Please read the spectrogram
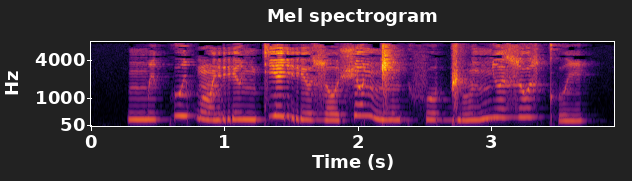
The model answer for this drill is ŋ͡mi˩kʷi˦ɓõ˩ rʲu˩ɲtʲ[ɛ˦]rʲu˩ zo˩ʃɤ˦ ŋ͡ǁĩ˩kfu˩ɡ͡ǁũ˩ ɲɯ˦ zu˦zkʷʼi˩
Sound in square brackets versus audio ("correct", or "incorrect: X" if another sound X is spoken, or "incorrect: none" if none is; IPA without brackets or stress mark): correct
